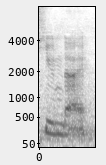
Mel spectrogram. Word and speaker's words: Hyundai: it was in a human die commercial or Hyundai or however they say it yeah I've got no clue I've heard it pronounced like ten different ways if it's Japanese it's the correct pronunciation is Hyun die gotcha I'll keep note of that we have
